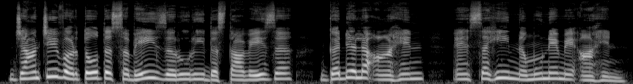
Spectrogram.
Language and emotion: Sindhi, neutral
